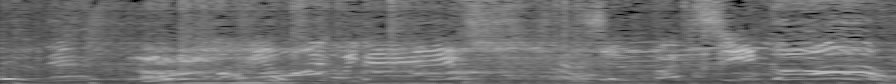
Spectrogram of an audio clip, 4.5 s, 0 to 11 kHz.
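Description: P Fever Powerful 2024 pachinko machine playing its electronic audio: high-pitched, childlike voice samples and quick gliding effect tones over music.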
